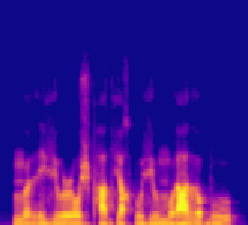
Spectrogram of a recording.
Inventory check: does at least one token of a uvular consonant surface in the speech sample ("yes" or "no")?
yes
